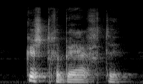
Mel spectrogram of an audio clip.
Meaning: coastal mountain range
- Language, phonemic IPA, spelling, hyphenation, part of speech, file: Dutch, /ˈkʏst.xəˌbɛrx.tə/, kustgebergte, kust‧ge‧berg‧te, noun, Nl-kustgebergte.ogg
